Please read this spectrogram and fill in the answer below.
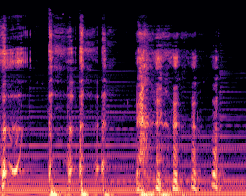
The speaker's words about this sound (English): pathetically coughs.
